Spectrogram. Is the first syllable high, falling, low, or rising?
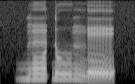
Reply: high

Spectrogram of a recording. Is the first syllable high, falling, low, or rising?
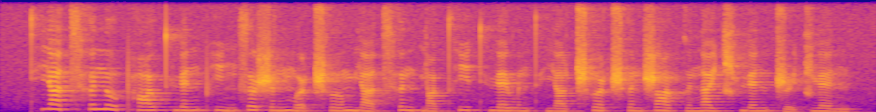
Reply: falling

